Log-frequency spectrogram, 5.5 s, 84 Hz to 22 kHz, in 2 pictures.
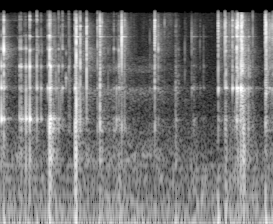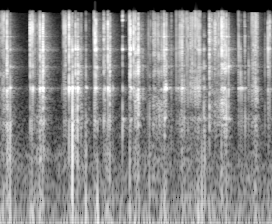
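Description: A small textured glass bowl is scratched and tapped in quick, irregular bursts. The sound is bright and crisp, almost all high-frequency, with a faint ringing tone near 2.4 kHz that dies away almost at once after each contact.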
